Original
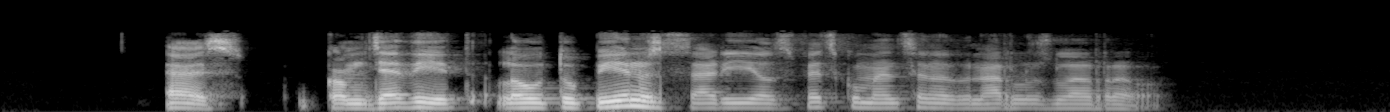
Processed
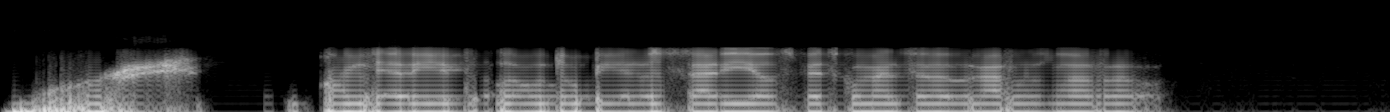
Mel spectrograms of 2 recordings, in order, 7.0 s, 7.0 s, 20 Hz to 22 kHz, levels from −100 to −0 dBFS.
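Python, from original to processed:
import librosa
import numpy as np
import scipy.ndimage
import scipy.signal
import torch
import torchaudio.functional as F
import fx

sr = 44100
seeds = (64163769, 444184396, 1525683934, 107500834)

p1 = fx.tape_start_head(x, sr, length_s=1.9)
p2 = np.clip(p1, -10.0 ** (-20.0 / 20.0), 10.0 ** (-20.0 / 20.0))
p3 = p1 + (p2 * librosa.db_to_amplitude(-5.5))
p4 = fx.lpc_monotone(p3, sr, seeds[0], pitch_hz=240.0, order=8)
p5 = fx.over_compress(p4, sr, threshold_db=-20.0, ratio=-0.5)
p6 = fx.low_shelf(p5, sr, hz=120.0, db=10.0)
y = p6 * librosa.db_to_amplitude(-7.5)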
